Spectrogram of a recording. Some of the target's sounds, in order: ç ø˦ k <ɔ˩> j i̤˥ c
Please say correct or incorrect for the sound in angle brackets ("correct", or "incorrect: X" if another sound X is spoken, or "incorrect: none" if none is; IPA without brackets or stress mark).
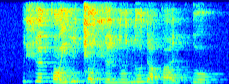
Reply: correct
